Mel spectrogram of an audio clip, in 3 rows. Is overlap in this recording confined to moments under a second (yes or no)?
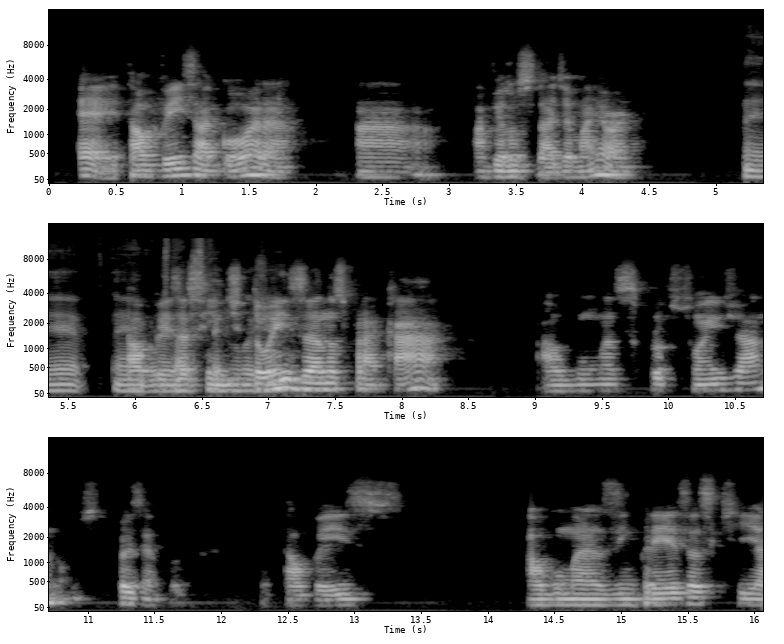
no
